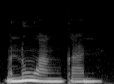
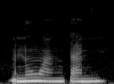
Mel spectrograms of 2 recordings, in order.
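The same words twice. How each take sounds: No difference in how they are said.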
